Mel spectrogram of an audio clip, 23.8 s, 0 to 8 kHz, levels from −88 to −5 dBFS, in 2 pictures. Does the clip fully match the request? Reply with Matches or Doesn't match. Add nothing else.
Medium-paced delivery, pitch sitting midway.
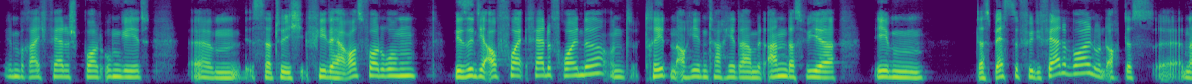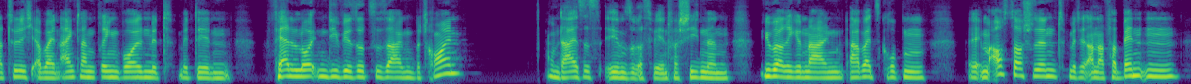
Matches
